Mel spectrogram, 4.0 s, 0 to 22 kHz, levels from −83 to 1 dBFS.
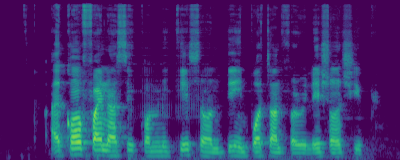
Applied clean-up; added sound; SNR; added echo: neural mask model DeepFilterNet 3.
